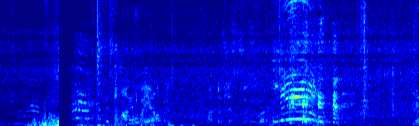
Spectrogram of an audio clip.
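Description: Young children talk and squeal excitedly nearby.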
